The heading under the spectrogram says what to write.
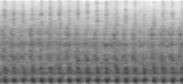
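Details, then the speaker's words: Vintage Honda motorcycle, possibly single-cylinder, from a trailer batch; it started straight away with fuel present, spark and a working charging system. Quick, even exhaust pulses at a steady idle with no misses or knocks; a healthy idle. "oh and it's idling it is a Honda guys that's one one down"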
